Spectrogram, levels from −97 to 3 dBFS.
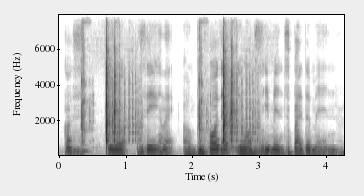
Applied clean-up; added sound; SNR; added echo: none; Coin (dropping); 1 dB; reverberation time 0.2 s.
